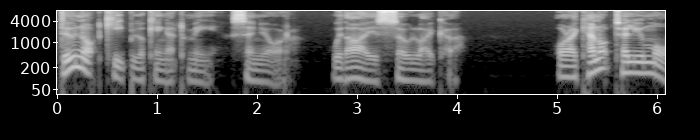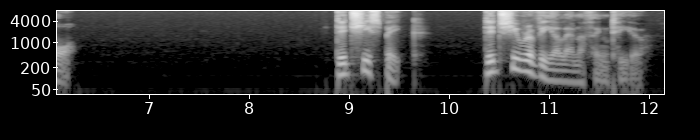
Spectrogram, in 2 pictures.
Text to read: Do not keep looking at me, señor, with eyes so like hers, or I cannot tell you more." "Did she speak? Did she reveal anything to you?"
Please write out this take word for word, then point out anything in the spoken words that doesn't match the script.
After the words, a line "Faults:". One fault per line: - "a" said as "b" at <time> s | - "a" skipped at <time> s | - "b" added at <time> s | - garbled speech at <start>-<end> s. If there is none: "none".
Do not keep looking at me, señor, with eyes so like her, or I cannot tell you more." "Did she speak? Did she reveal anything to you?"
Faults:
- "hers" said as "her" at 3.9 s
